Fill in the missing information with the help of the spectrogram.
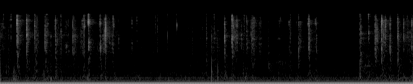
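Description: Typing on a computer keyboard: quick, uneven runs of keystrokes with a short pause about two and a half seconds in, then a fast flurry near the end, over a steady low electrical hum.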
